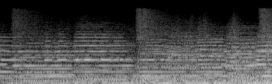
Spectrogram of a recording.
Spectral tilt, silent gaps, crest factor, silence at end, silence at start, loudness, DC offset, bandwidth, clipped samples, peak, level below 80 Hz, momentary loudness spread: -6 dB/octave; none; 16 dB; 0 s; 0 s; -21 LUFS; under 0.1%; 15 kHz; under 0.1%; -4 dBFS; -26 dBFS; 3 LU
